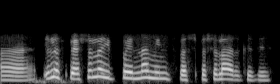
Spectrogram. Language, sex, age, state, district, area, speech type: Tamil, female, 18-30, Tamil Nadu, Kallakurichi, urban, conversation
